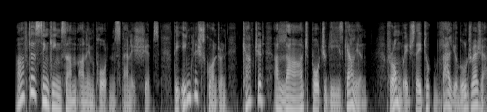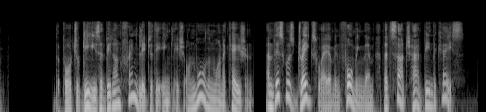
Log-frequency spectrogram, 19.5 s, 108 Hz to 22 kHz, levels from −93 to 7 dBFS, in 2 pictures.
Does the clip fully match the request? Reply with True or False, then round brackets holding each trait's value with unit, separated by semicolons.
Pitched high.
False (105 Hz)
